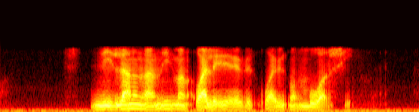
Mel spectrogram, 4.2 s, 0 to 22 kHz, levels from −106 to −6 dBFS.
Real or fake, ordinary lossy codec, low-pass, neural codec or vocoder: fake; Opus, 32 kbps; 3.6 kHz; autoencoder, 22.05 kHz, a latent of 192 numbers a frame, VITS, trained on many speakers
